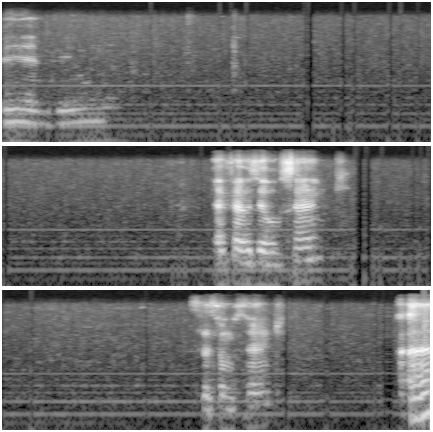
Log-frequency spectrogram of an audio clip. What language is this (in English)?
French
